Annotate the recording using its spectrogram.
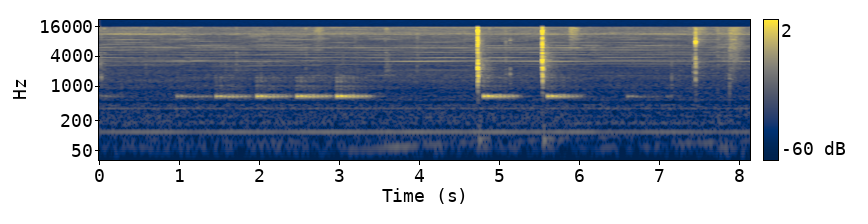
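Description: A computer gives a series of short beeps.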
